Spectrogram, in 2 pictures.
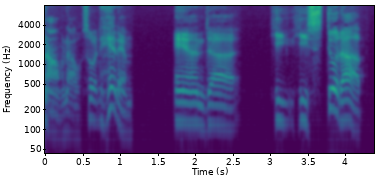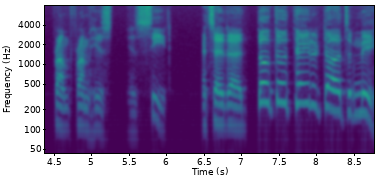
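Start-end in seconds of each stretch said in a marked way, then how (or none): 7.2-8.8 very high-pitched voice. Retelling what a classmate said after being hit: imitating Alfred's voice. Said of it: "He kinda talked like that".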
